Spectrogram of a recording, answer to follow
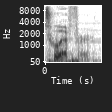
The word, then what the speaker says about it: Twphper: That's pronounced Twphper.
